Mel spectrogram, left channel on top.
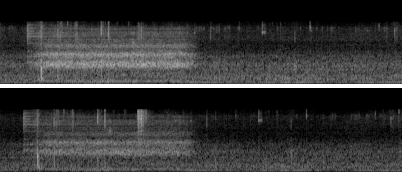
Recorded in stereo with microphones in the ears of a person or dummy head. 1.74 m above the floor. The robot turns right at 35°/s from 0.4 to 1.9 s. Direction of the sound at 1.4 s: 70° right (ahead or behind).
